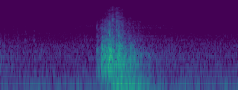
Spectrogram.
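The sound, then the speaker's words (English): A vehicle door slams shut on a caught seatbelt, giving one short, solid thud, with no one speaking and only quiet background before and after. “Whoops, got the seatbelt slammed in there.”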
